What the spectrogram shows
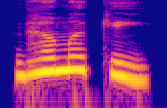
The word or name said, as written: ಧಮಕಿ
